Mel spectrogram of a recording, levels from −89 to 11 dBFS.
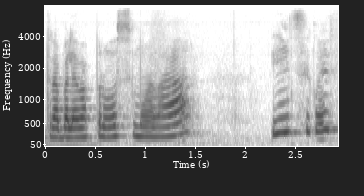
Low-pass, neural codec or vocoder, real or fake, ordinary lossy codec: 7.2 kHz; none; real; MP3, 64 kbps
